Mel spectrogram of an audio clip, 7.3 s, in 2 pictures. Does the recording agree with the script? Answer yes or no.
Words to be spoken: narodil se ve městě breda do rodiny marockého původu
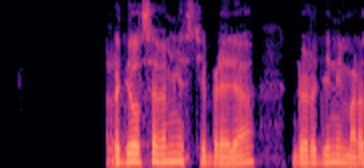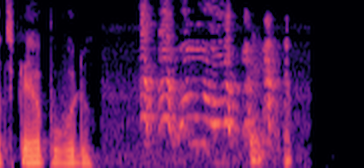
yes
